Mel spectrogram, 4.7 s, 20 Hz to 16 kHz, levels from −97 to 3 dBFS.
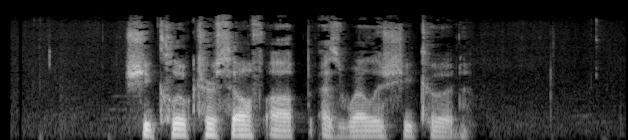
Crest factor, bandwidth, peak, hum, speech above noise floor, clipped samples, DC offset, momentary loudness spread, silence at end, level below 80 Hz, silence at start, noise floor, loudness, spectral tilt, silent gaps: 20 dB; 11.5 kHz; -2 dBFS; none; 46 dB; under 0.1%; under 0.1%; 11 LU; 1.2 s; -54 dBFS; 0.95 s; -66 dBFS; -21 LUFS; -4.5 dB/octave; none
